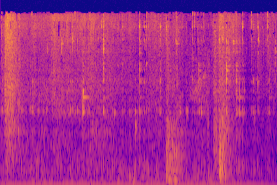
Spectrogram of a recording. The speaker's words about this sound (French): Le liquide du café s'écoule dans le pot émettant un arôme divin.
